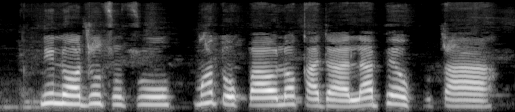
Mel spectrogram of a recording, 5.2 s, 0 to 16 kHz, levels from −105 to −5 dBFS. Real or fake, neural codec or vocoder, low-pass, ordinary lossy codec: real; none; 14.4 kHz; AAC, 64 kbps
